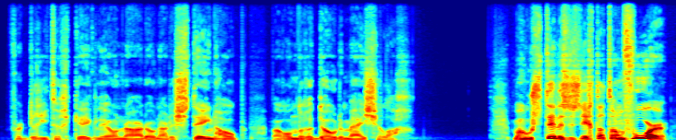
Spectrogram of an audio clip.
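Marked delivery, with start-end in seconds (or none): 5.1-6.7 high, loud astonished question. A narrator's reading. Dolf asks Leonardo how children could fight, astonished. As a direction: still gaping in disbelief. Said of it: "nog steeds met open mond".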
